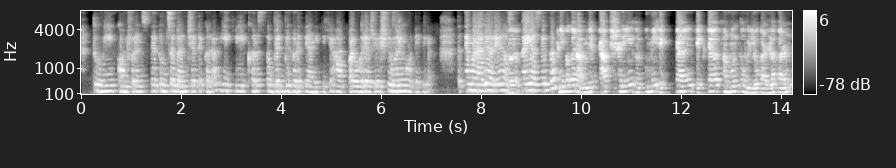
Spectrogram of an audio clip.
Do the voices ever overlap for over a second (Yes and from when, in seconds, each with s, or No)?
No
